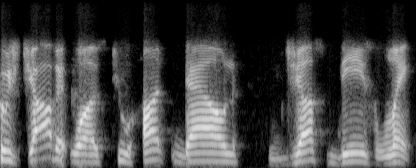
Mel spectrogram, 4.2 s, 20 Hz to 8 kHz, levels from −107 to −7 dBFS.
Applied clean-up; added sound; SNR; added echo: none; none; none; none.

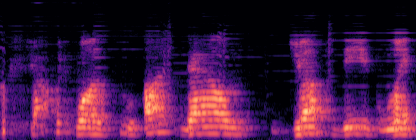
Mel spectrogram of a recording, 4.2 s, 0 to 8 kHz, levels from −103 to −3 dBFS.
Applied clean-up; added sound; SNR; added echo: neural mask model DeepFilterNet 3.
